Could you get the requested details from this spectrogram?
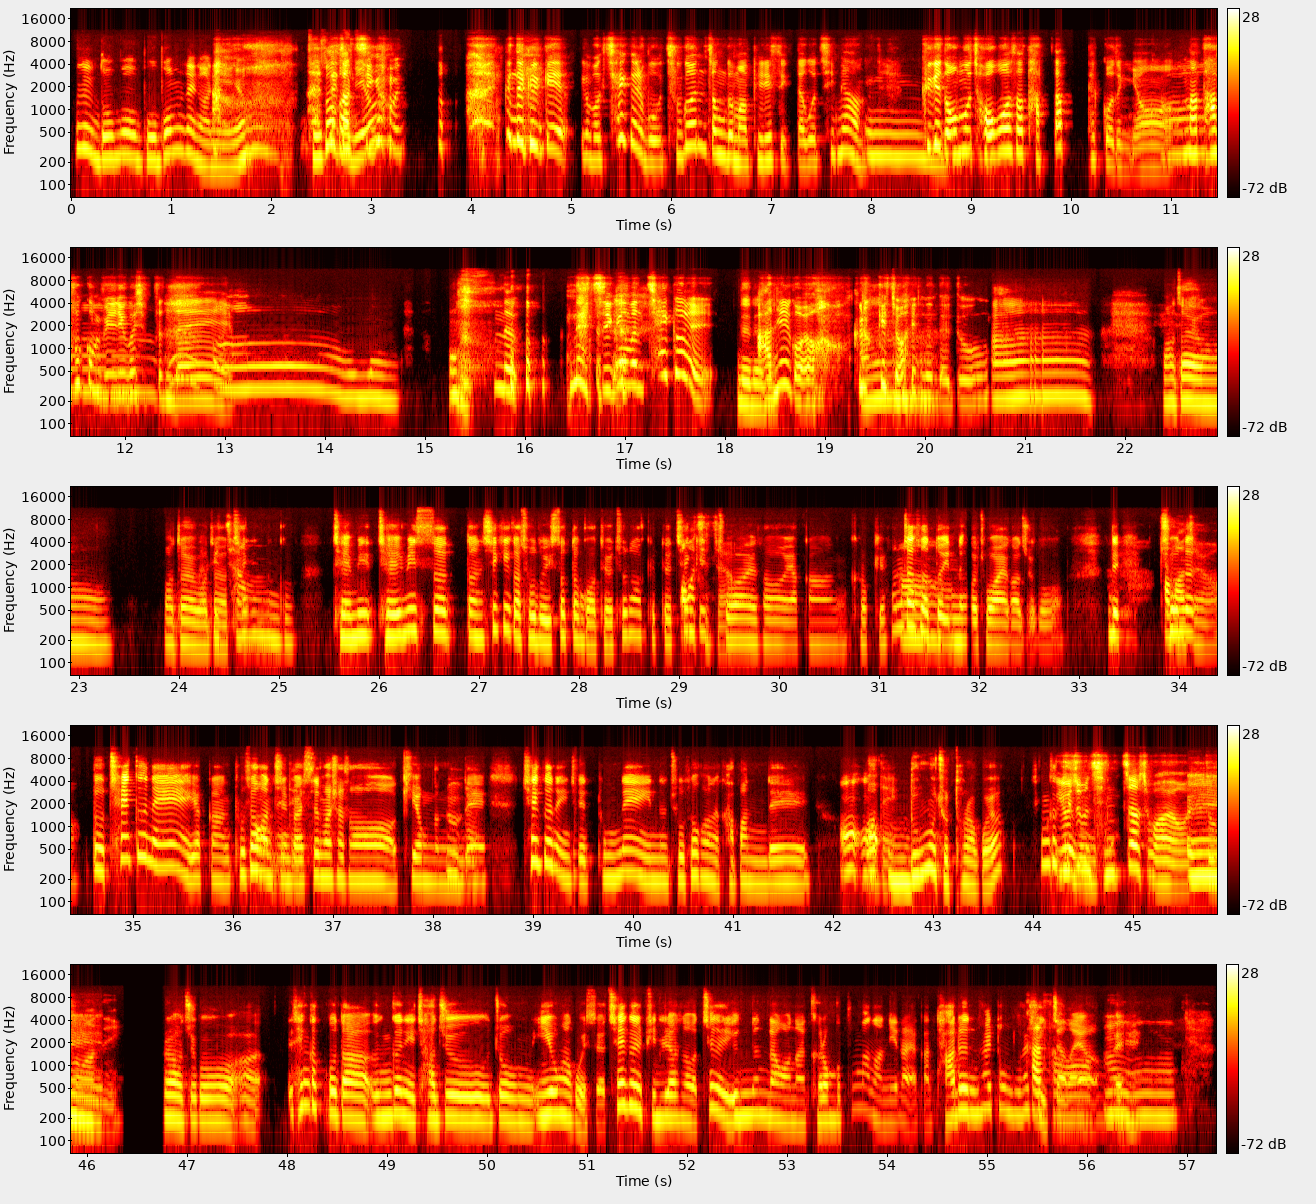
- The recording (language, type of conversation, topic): Korean, unstructured, 학교에서 가장 즐거웠던 활동은 무엇이었나요?
- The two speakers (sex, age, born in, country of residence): female, 35-39, South Korea, South Korea; female, 35-39, South Korea, United States
- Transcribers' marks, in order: laugh; laughing while speaking: "네 저 지금은"; laughing while speaking: "아니에요?"; laugh; other background noise; gasp; laughing while speaking: "어"; laugh; laughing while speaking: "근데 지금은"; laughing while speaking: "읽어요. 그렇게 좋아했는데도"; tapping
